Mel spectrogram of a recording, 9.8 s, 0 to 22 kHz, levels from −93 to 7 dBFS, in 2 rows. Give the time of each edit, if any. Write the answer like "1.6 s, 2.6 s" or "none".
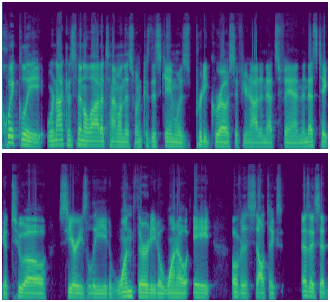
none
